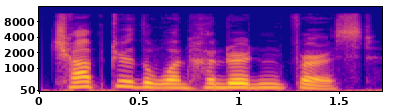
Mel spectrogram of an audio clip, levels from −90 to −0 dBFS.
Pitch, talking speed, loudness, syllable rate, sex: 165 Hz, 210 wpm, -16 LUFS, 5.6 syllables/s, male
